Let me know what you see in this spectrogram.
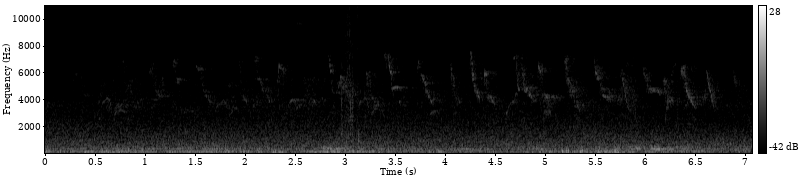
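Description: A bird chirping: a quick run of short, high, falling chirps, about three a second, starting about a second in and stopping just before the end. A single sharp click sounds midway, over a low steady hum.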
